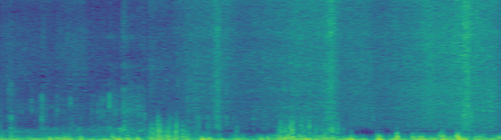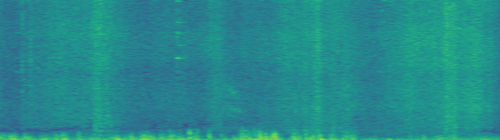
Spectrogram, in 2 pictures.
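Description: Wind buffeting the microphone, an uneven gusty rumble.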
